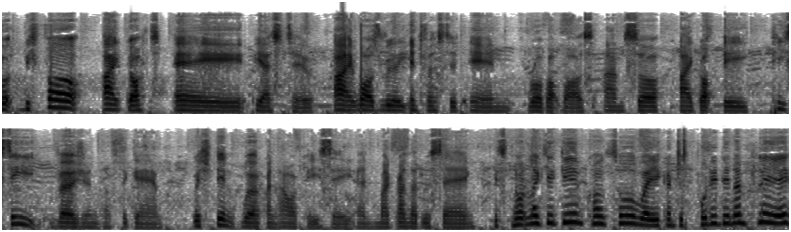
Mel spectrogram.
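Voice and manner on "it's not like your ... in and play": weird put-on Geordie accent, pitched up. Quoting a granddad's words about a PC game, in a put-on Geordie accent. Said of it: "why I put on that weird accent there".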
